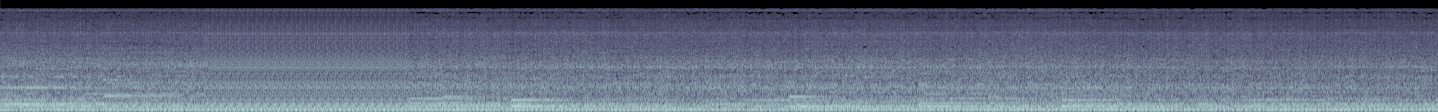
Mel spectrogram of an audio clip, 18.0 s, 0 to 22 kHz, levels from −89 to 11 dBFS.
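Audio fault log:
2.71 to 5.12 s, broken-record loop: the same 110 ms fragment repeats exactly, back to back, 22 times, giving a rapid mechanical stutter for about 2.4 seconds. The likely cause is a stalled player or stream resending its last buffer, so the audio meant for that stretch is lost.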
